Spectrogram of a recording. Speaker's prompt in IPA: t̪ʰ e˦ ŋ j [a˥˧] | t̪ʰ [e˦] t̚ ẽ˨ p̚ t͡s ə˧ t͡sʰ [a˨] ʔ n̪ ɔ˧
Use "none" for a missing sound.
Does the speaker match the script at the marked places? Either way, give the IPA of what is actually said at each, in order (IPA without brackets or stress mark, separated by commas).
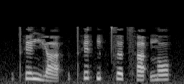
a˨˩, e˦, a˨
